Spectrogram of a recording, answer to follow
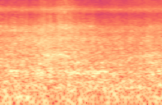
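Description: Steady drone of a motor vehicle engine running, with a faint held tone under a broad noise.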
